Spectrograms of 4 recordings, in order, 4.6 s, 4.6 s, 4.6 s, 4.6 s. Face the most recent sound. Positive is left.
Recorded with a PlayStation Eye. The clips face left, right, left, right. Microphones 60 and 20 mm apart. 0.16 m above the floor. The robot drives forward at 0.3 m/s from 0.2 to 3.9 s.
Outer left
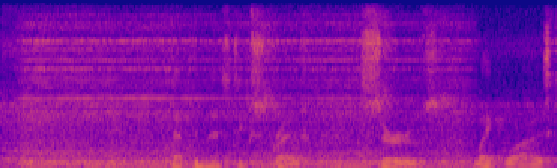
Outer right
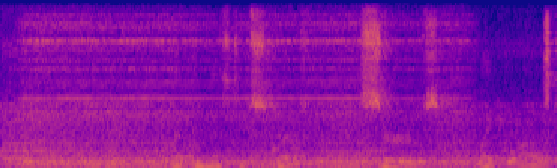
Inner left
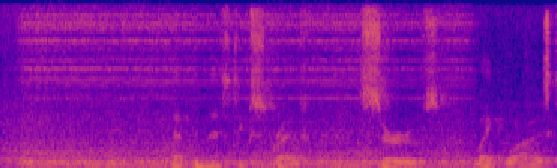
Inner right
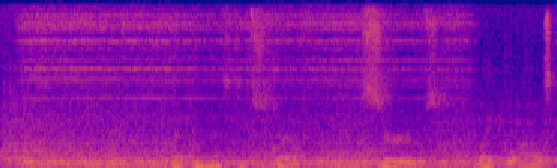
turn(degrees=35)  # may be behind; listen again after turning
